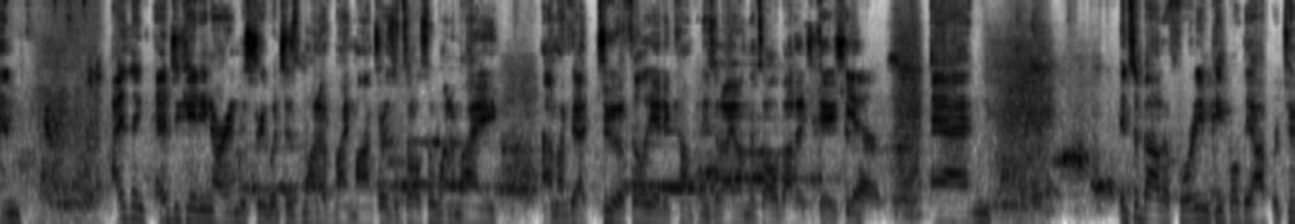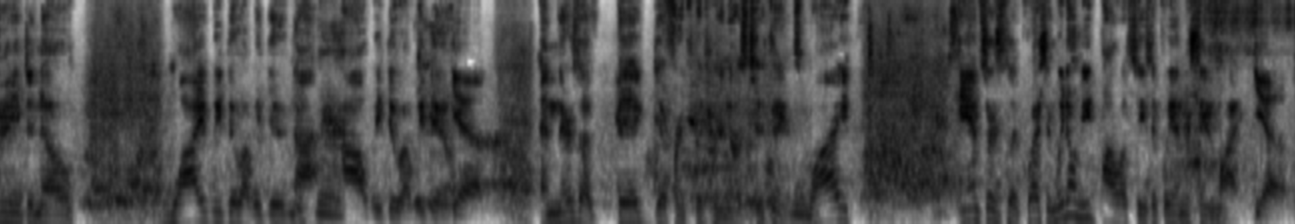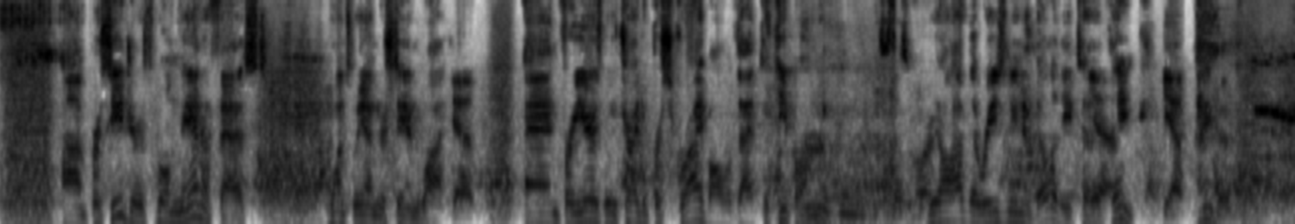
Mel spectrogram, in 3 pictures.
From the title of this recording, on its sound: LIVE AT NAA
